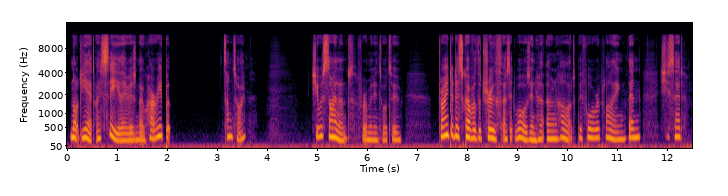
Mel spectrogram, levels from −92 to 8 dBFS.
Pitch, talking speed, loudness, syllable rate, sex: 200 Hz, 165 wpm, -19 LUFS, 5.4 syllables/s, female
